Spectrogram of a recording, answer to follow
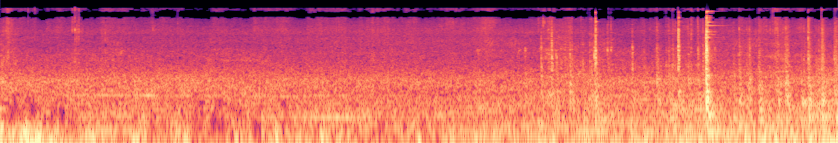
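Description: A low rumble of wind and handling on the microphone while walking, then a few light clicks and one sharp clack about seven seconds in, as a backyard gate and its latch are worked.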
